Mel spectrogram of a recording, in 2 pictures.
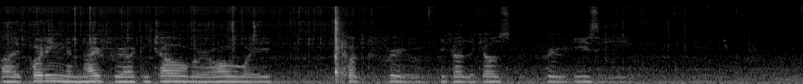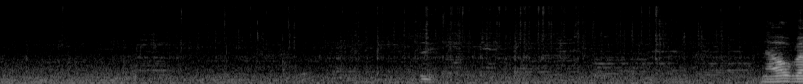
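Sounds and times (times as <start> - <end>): low hum: 0.0 - 15.9
sauce simmering with crackles and pops: 0.0 - 16.0.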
